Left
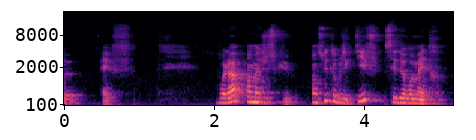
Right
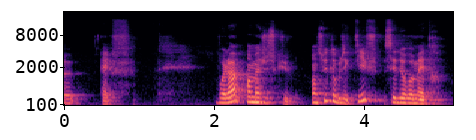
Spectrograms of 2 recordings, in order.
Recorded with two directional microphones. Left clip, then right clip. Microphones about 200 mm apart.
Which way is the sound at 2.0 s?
45° right (ahead or behind).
